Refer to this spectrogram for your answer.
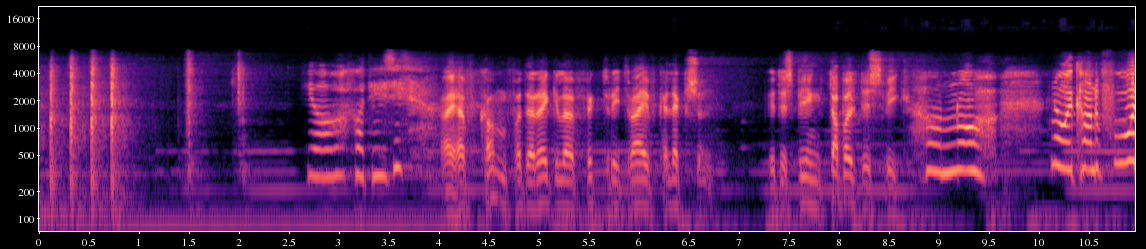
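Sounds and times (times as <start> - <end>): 
knocking on a wooden front door: 0.0 - 1.0
speech: 2.7 - 10.9.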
